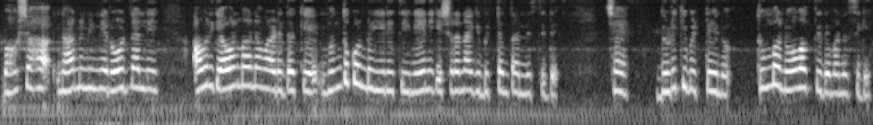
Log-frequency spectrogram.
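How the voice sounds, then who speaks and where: A woman's voice: high voice, dull audio, natural voice. A woman voicing a distressed young wife who speaks in a shaky, tearful voice.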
